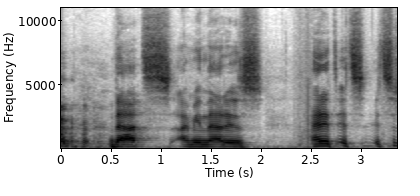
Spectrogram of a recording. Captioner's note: laughter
